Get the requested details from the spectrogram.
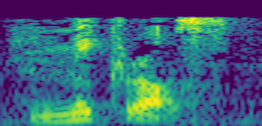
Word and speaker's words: mikros: The word, Greek word for least, is pronounced something like this, mikros, from which we find micro in English language.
